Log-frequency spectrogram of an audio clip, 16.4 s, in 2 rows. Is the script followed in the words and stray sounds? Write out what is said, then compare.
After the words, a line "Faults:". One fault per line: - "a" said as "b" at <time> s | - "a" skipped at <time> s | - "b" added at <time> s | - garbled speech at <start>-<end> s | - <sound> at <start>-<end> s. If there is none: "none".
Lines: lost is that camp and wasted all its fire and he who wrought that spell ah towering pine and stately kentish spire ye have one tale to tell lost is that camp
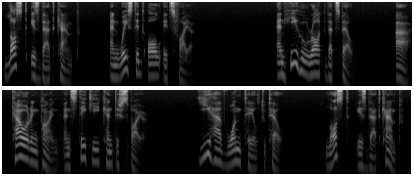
lost is that camp and wasted all its fire and he who wrought that spell ah towering pine and stately kentish spire ye have one tale to tell lost is that camp
Faults:
none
